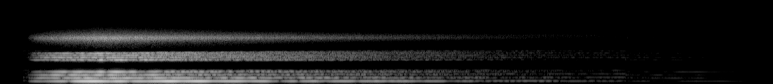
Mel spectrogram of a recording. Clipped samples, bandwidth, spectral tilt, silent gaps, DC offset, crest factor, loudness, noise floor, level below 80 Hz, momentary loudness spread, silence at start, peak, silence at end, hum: under 0.1%; 5.2 kHz; -8.5 dB/octave; none; under 0.1%; 20 dB; -20 LUFS; -73 dBFS; -66 dBFS; 23 LU; 0.3 s; -4 dBFS; 3.3 s; none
